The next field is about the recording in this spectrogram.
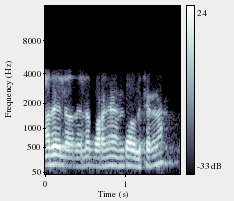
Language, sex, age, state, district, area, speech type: Malayalam, male, 18-30, Kerala, Kottayam, rural, conversation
